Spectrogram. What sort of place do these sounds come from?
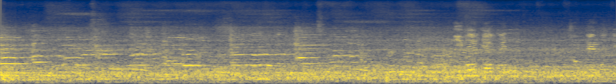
subway train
